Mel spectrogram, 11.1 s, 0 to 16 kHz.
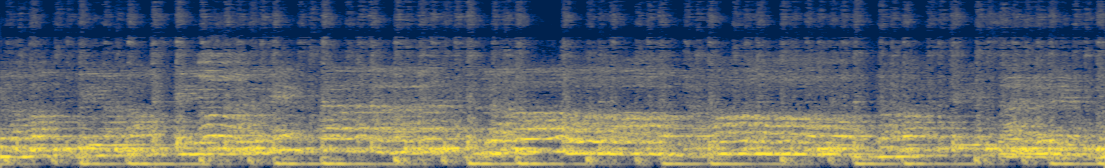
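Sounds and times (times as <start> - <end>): amplified leading voice: 0.0 - 6.1
men singing together: 0.0 - 11.0.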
